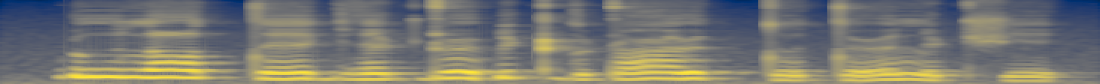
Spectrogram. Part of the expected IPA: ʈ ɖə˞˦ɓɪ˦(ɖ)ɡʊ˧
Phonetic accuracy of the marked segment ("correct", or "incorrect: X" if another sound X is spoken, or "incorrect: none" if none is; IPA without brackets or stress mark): incorrect: ʈ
